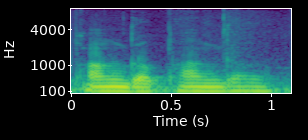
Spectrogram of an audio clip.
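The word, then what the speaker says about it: Pago Pago: we stopped at uh I think they pronounce it Pungo Pungo and uh we stopped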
